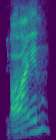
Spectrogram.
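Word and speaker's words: ع: ভিতরে এইটা থাকে এখানে যখন আমরা আইন উচ্চারণ করি ইট মুভস লাইক দিস এটা দেখেন এখানে ছিল এখান থেকে সরে এই পিছনের ধাক্কার কাছাকাছি চলে যায় যখন পিছনে যায় তখন এখান থেকে সাউন্ডটা বের হয় তো আমি যদি আ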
